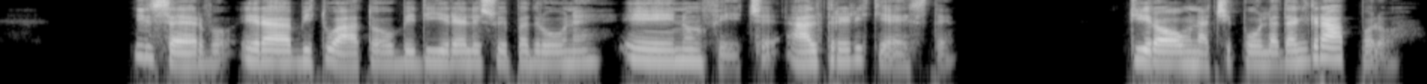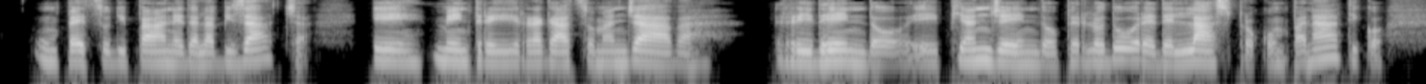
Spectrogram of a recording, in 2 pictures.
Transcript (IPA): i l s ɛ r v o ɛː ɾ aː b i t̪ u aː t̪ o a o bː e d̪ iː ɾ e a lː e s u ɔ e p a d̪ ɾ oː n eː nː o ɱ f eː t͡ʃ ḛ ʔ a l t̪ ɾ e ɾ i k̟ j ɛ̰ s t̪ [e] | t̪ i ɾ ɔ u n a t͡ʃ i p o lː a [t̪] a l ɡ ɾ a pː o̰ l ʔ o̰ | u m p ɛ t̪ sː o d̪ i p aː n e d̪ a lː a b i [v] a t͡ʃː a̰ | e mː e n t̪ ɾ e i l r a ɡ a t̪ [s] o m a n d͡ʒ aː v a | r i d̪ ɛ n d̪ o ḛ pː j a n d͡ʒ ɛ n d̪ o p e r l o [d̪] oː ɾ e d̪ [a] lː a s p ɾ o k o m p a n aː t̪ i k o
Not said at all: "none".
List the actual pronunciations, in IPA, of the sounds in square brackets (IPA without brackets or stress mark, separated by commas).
e, d̪, z, sː, d̪, e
